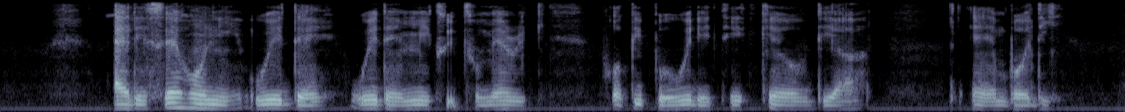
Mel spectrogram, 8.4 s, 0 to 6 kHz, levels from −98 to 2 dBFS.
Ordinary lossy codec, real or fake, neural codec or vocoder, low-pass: none; fake; codec, 16 kHz, 16 kbps, FreqCodec, smaller model; 5.4 kHz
